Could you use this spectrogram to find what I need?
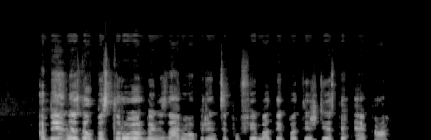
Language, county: Lithuanian, Vilnius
